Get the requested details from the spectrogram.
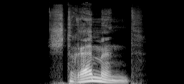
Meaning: present participle of stremmen
- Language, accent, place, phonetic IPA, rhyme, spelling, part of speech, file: German, Germany, Berlin, [ˈʃtʁɛmənt], -ɛmənt, stremmend, verb, De-stremmend.ogg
